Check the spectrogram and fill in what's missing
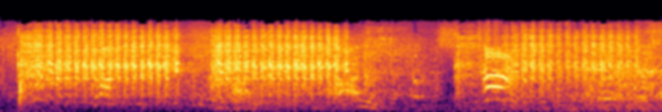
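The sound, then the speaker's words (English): Mr. Fawlty's car engine, somewhere in town, cranks and sputters in several rough, rattling bursts separated by short pauses, loud and mechanical, never catching and settling into a steady run. “But somewhere in town, Mr. Fawlty is have trouble with car. It stop.”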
